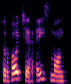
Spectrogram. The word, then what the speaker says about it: Wojciech Ejsmond: Wojciech Ejsmond. Is that a correct pronunciation?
